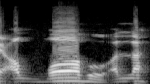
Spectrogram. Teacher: अल्लाह के लाम को मोटा पढ़ेंगे जबर की वजह से पीछे जबर है इसलिए अल्लाह का लाम मोटा पढ़ा जाएगा इसके ऊपर खड़ी जबर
